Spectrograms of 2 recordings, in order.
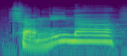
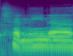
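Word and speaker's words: Tsianina: varia is played by chanina Jolson and so like it's fine because her name is spelled with a t like her name is spelled t-s-i-a-n-i-n-a and that doesn't look like chanina and everything but hey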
